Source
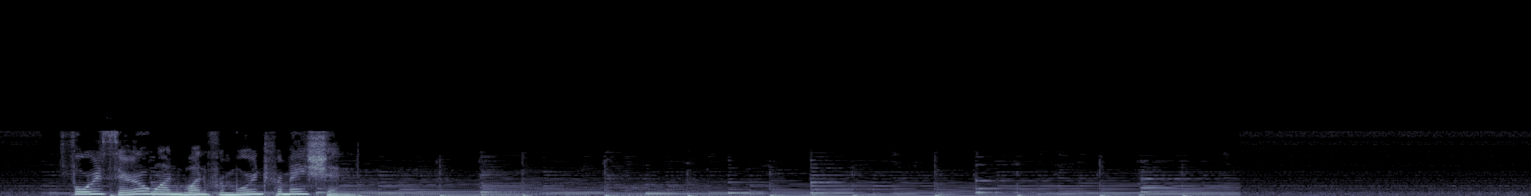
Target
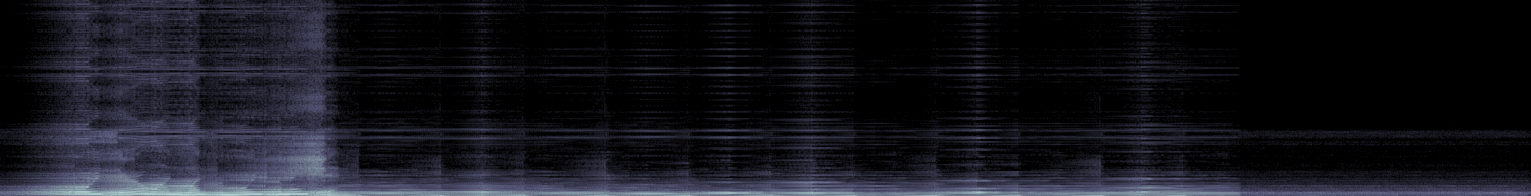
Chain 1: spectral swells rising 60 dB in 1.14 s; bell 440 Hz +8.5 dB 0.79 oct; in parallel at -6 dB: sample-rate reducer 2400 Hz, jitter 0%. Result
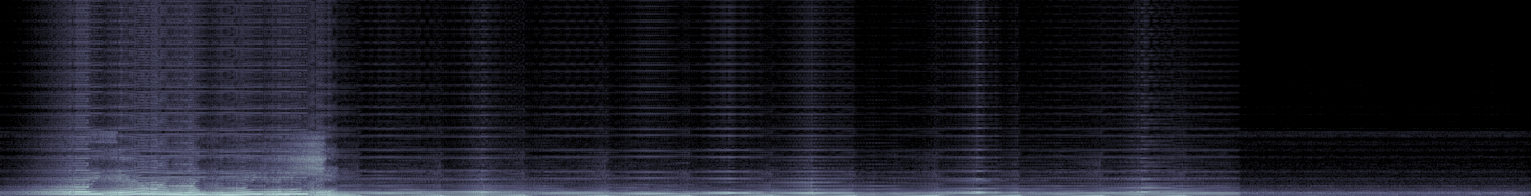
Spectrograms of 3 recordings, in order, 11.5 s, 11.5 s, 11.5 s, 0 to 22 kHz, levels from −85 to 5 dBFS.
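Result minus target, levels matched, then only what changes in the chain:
sample-rate reducer: distortion +7 dB
change: sample-rate reducer 7000 Hz, jitter 0%

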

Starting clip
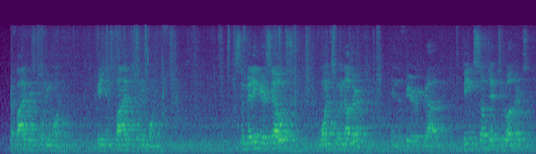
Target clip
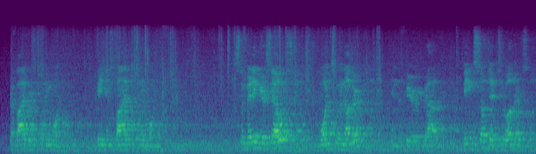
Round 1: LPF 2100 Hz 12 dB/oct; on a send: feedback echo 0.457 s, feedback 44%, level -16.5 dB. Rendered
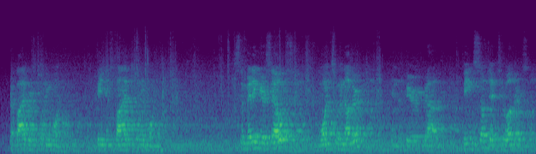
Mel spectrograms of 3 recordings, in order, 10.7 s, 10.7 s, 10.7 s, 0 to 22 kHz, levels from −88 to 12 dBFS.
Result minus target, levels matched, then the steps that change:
8000 Hz band -18.0 dB
change: LPF 6600 Hz 12 dB/oct

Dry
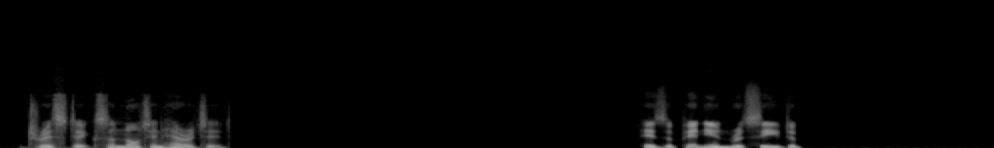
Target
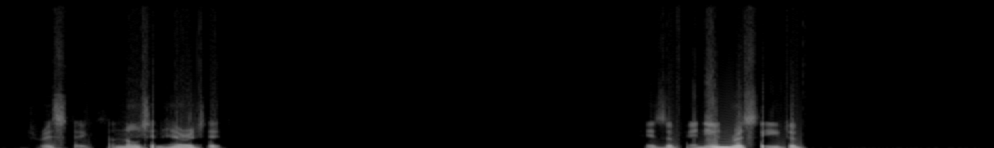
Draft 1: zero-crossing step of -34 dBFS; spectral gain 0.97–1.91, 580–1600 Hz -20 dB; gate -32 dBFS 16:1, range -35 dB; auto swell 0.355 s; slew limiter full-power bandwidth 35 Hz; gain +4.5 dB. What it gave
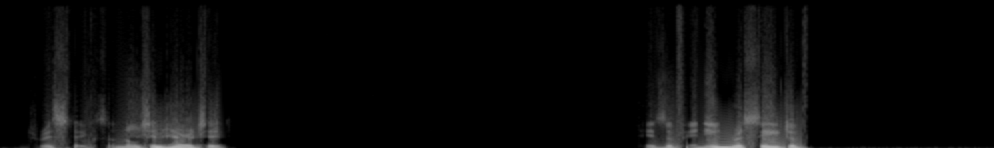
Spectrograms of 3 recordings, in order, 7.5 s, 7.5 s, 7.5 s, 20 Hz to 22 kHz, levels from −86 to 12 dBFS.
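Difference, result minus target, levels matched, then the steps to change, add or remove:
zero-crossing step: distortion +10 dB
change: zero-crossing step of -45 dBFS

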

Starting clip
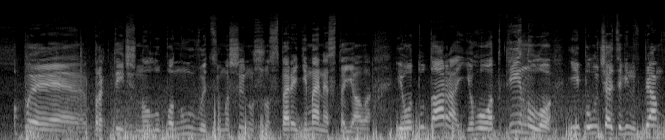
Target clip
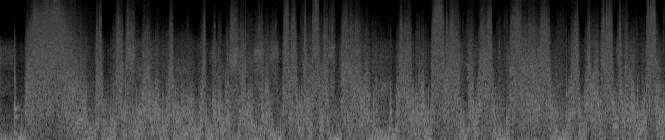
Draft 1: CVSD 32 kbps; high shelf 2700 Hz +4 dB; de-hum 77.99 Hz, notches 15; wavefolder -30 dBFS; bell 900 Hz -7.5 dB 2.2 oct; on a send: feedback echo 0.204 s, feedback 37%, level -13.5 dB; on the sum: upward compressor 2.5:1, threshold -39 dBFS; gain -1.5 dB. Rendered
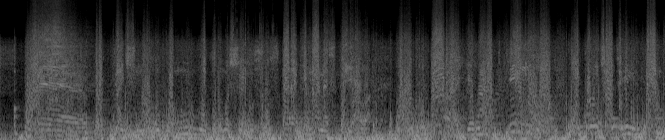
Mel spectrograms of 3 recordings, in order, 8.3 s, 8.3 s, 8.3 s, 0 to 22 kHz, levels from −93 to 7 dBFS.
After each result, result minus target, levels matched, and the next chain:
wavefolder: distortion -15 dB; 1000 Hz band -7.0 dB
CVSD 32 kbps; high shelf 2700 Hz +4 dB; de-hum 77.99 Hz, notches 15; wavefolder -37.5 dBFS; bell 900 Hz -7.5 dB 2.2 oct; on a send: feedback echo 0.204 s, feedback 37%, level -13.5 dB; on the sum: upward compressor 2.5:1, threshold -39 dBFS; gain -1.5 dB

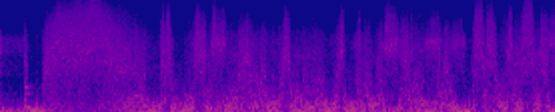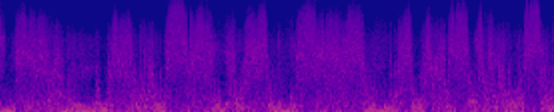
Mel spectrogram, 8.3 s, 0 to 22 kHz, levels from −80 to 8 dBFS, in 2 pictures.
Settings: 1000 Hz band -7.0 dB
CVSD 32 kbps; high shelf 2700 Hz +4 dB; de-hum 77.99 Hz, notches 15; wavefolder -37.5 dBFS; bell 900 Hz +4 dB 2.2 oct; on a send: feedback echo 0.204 s, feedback 37%, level -13.5 dB; on the sum: upward compressor 2.5:1, threshold -39 dBFS; gain -1.5 dB

